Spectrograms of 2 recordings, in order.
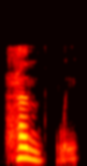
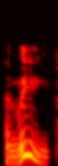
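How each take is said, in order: First: Henley split, strong HEN, small lee; stress on first syllable. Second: Henley as hen-LEE, drawn-out last syllable; stress on second syllable. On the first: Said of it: "I say my name". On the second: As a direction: lean on a long falling LEE in Henley. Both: Shown as a demonstration.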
